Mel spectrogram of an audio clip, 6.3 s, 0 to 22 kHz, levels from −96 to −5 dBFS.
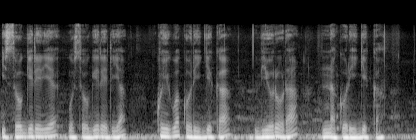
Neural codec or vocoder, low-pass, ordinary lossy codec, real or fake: none; none; none; real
